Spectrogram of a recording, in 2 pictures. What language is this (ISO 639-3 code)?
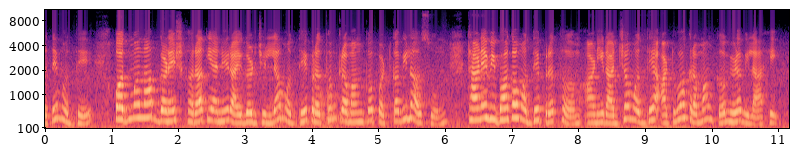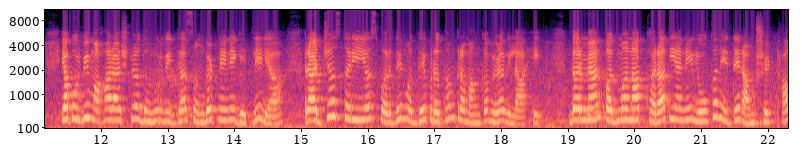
mar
